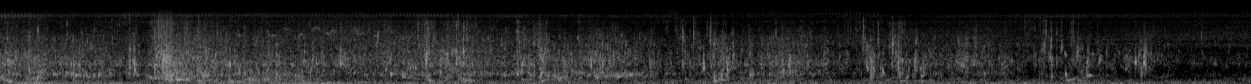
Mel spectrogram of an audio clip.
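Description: A kayak paddle splashes and dips in the water.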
